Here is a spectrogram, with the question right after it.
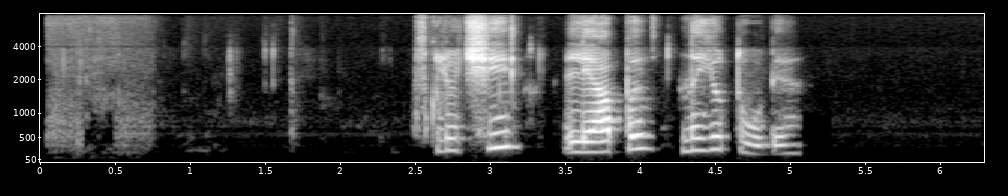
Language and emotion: Russian, neutral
